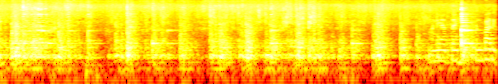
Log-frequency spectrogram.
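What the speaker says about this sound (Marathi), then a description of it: "आणि आता हे आपण बारीक केलेलं ताक ह्यामध्ये होतोया. छान ढवळून घेऊया." A spoon stirs buttermilk into spiced kadhi in a cooking pot, giving repeated close scraping and sloshing strokes with light metallic knocks against the pot, irregular but continuous, without speech.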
